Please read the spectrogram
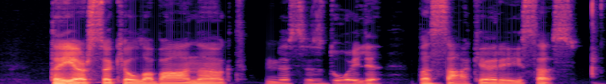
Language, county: Lithuanian, Vilnius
